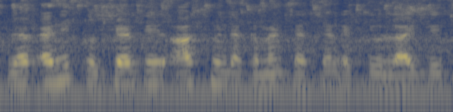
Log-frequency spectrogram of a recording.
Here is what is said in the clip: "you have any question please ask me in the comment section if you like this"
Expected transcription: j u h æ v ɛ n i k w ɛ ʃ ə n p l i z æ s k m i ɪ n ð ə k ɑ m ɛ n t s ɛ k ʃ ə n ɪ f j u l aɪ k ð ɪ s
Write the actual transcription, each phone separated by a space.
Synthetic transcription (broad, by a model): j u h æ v ɛ n i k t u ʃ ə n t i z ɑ s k m i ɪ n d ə k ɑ m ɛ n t s ɛ k ʃ ə n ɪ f j u l aɪ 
